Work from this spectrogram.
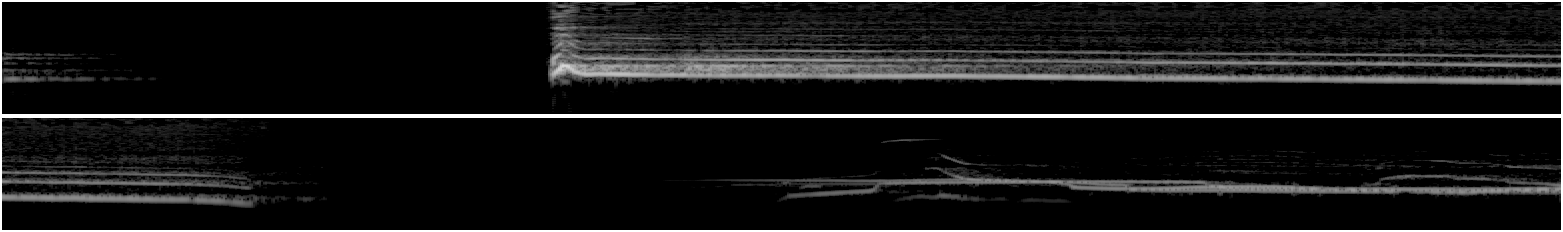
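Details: Gray wolf giving one long howl that starts abruptly and slowly falls in pitch over six seconds, a pause of silence, then wavering howls that rise and overlap.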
